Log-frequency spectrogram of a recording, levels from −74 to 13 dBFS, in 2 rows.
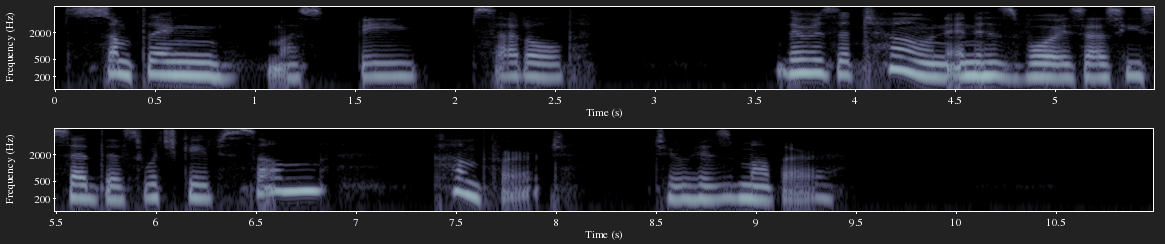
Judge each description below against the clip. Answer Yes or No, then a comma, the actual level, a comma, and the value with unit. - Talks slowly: Yes, slow, 120 wpm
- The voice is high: Yes, high, 205 Hz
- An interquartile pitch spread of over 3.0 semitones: No, narrow, 2.4 semitones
